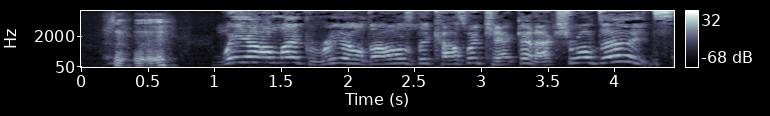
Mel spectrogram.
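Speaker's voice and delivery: goofy cartoon alien crustacean creature voice. Joking about Pastafarian heaven: Zoidberg voice. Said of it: "that was the Zoidberg voice".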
